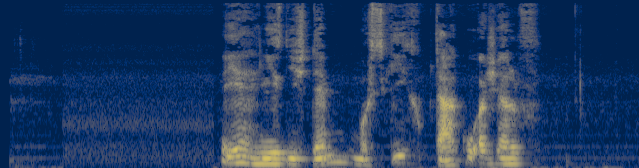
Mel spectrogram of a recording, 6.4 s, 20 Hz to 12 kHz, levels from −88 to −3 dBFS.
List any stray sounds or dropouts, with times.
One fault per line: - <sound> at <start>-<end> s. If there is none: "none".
none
